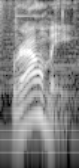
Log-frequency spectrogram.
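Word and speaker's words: Fromme: member red AKA Lynette squeaky fry which incidentally it really is pronounced fry not from the two founded the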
